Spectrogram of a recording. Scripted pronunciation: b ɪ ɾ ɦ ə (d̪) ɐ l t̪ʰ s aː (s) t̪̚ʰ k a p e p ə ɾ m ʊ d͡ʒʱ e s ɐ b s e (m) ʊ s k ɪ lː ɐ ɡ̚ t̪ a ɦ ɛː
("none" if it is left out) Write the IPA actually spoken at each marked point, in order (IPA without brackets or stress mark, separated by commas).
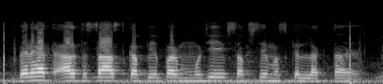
t̪, s, m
